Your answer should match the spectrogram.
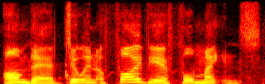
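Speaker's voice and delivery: put-on Cockney storytelling; Cockney accent. Reading a tradesman's story on request, Cockney accent. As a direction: read it like a London Cockney. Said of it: "do it in a British accent".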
